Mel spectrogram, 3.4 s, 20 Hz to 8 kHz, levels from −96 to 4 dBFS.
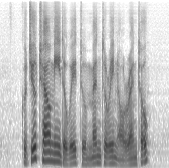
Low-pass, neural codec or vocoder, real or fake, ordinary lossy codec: none; codec, 16 kHz, 0.7 kbps, FocalCodec; fake; none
